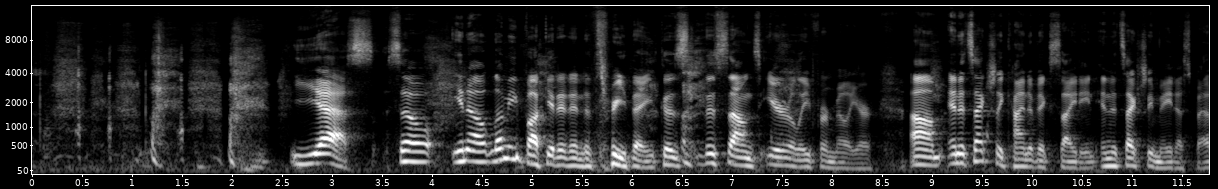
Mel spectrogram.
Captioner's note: laughing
